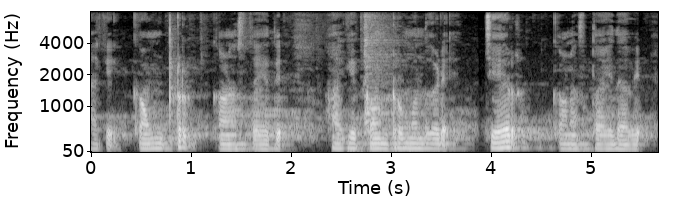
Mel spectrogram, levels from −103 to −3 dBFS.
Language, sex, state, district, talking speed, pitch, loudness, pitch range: Kannada, male, Karnataka, Bidar, 105 wpm, 105 Hz, -21 LUFS, 100-105 Hz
